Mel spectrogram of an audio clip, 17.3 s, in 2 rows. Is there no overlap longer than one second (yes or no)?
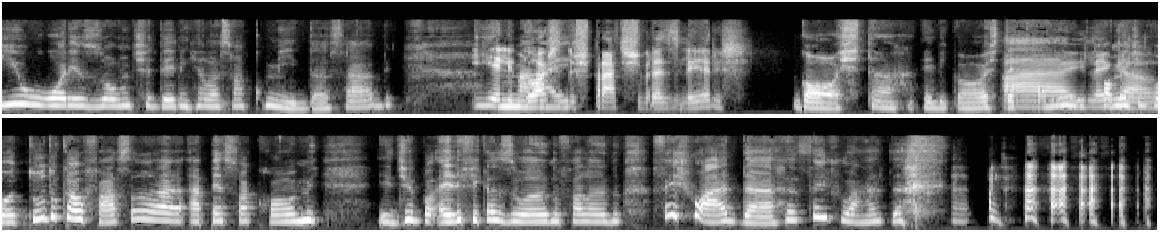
no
